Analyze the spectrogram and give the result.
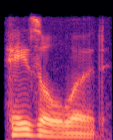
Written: Hazelwood

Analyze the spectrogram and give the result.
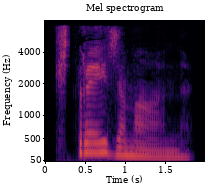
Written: stresemann

